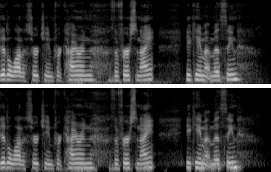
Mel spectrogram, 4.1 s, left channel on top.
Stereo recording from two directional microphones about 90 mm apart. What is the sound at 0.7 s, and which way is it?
Speech, 35° right (ahead or behind).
